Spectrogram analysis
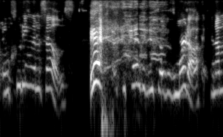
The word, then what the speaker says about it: Murdaugh: spelled murder unless the the G and the H in like Gaelic or whatever like this makes the sound of a k then everyone's saying their name wrong including themselves as Murdoch and I'm like no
